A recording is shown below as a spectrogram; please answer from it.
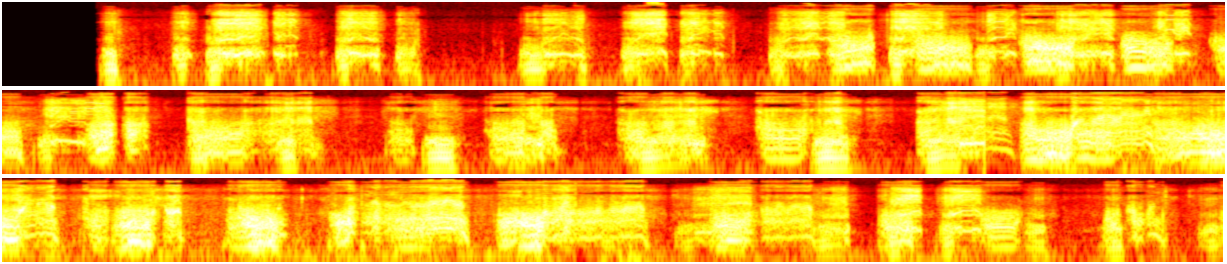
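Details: One-week-old pot-bellied piglets wrestling, giving rapid bursts of harsh, gruff grunts and squeals in irregular runs of short calls, with brief pauses between scuffles throughout.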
